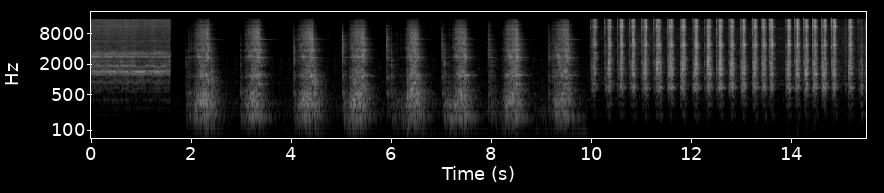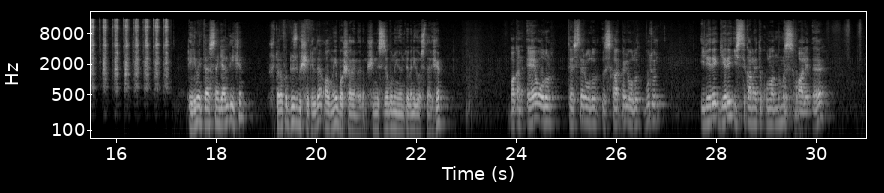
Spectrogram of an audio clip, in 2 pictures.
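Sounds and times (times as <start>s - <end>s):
hand file rasping on steel: 2.0s - 17.2s.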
